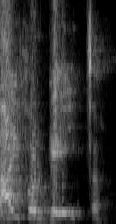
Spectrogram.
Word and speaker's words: Cy4gate: lei perché se io sbaglio sicuro Come si pronuncia Buongiorno presidente Buongiorno S for Gate S for Gate Spa prego a 10 minuti a sua disposizione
